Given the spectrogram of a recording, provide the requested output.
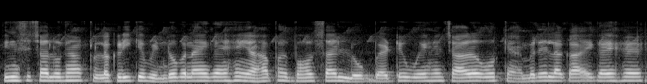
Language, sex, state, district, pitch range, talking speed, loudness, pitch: Hindi, male, Madhya Pradesh, Umaria, 160-175 Hz, 230 wpm, -14 LUFS, 170 Hz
